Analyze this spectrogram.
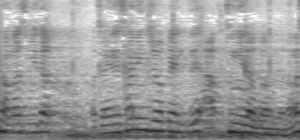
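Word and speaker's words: Achtung: 저게 뭐냐 그랬더니 악퉁이라고 읽는다고.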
